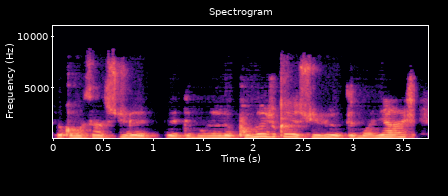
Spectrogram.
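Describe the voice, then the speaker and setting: A man's voice: high-pitched, a little fast, dark tone, highs cut off. A young man giving a spoken religious testimony, earnest and repeating his words often. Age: young adult. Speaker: testimony giver.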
